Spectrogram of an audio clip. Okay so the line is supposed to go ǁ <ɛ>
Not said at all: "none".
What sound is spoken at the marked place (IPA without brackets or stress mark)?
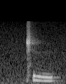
ɨ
